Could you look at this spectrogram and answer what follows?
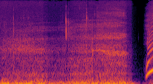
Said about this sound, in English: Oh, I keep yawning. I've had two beers today.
